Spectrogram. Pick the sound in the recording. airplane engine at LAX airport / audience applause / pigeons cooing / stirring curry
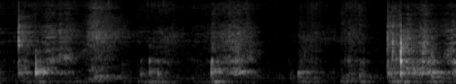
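stirring curry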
